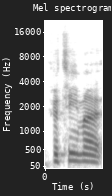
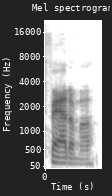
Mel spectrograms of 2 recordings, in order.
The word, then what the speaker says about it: Fatima: no what was that what was that pronunciation of Fatima is that how you actually pronounce it Fatima is normally how I would pronounce it but there are dialectical differences sometimes but I can't there's no way it's fattima no there's no way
